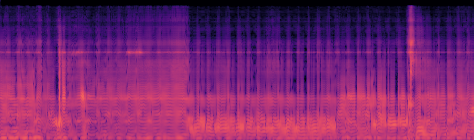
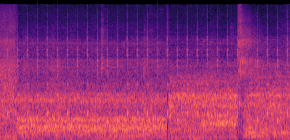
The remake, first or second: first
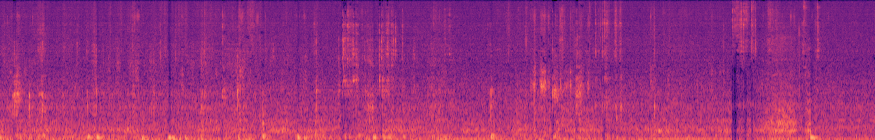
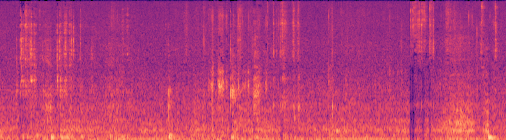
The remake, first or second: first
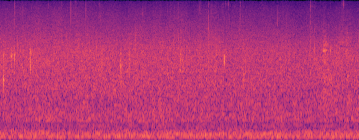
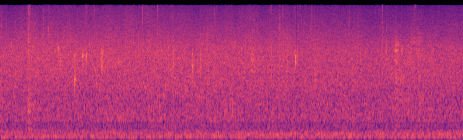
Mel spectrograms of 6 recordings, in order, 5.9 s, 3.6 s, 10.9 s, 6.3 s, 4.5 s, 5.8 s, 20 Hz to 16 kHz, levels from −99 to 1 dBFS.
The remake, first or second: first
